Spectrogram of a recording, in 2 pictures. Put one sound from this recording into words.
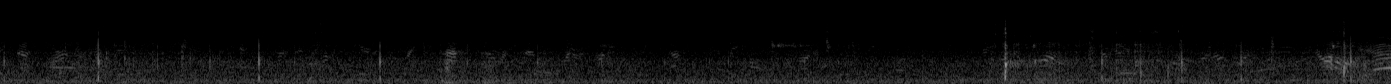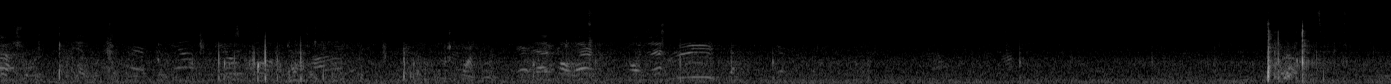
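Tennis balls are struck with rackets, with sharp pops.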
